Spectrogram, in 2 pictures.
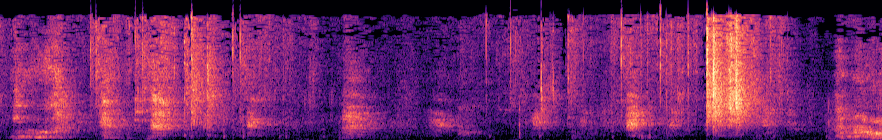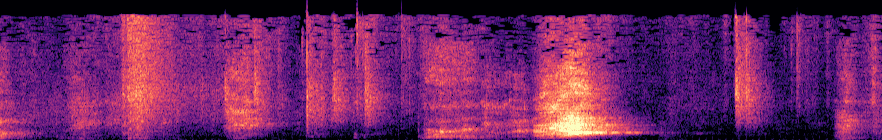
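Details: Cairn Terriers with a storm approaching give scattered short yaps and whines, ending in one sharp, louder bark.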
